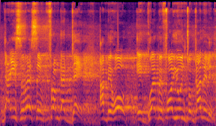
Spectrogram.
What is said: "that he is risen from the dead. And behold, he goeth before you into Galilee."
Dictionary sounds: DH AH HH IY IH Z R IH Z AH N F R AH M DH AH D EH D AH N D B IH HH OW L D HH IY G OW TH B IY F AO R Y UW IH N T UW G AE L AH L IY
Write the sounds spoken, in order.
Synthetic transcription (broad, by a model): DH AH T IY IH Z R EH S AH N F R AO M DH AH D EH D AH N B IH HH OW L D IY G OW B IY F AO Y UW IH N T UW G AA L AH L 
